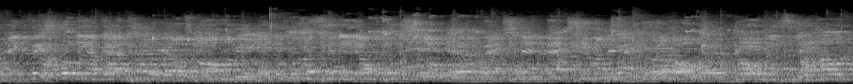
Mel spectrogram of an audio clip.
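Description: Basketballs bounce on a wooden court in a large echoing gym.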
